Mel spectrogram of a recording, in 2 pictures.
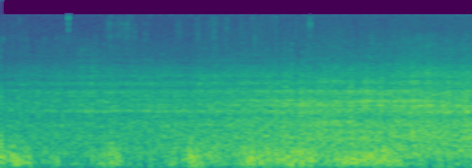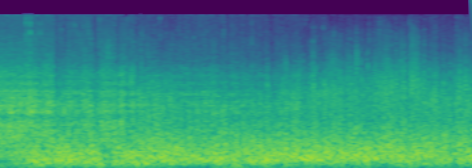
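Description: CSX freight train cars rolling past: a steady rumble of wheels on the rails with light clatter, growing louder about a second and a half in. Wind buffets the microphone.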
